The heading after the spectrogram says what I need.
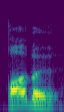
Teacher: قب با ساکن پر قلقلہ کر رہے ہیں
